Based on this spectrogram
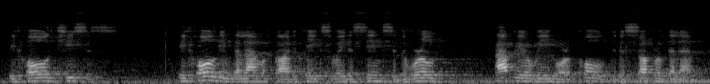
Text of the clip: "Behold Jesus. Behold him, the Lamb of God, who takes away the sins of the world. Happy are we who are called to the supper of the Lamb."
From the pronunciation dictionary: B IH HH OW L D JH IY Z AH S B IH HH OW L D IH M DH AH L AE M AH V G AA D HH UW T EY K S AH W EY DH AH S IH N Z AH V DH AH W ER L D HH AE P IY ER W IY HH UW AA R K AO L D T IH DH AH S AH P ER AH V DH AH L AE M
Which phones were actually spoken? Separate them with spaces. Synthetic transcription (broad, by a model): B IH HH OW L D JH IY S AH S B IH HH OW L D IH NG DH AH L AE M AH V G AA D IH T EY K S AH W EY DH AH S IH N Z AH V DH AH W ER L D HH AE P IY ER W IY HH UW AA R K AO L D T IH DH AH S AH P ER AH V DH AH L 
